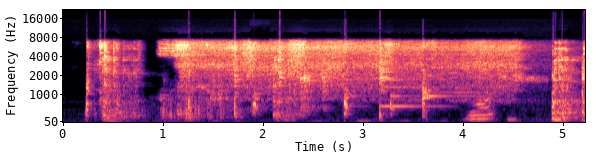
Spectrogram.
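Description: Grated bottle gourd dropped into hot ghee in a pan, a loud sudden hiss that settles into steady close sizzling with stirring scrapes, and a brief voice partway through.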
